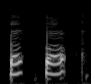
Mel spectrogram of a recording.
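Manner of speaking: a mocking girl cackling like a hen; mock chicken. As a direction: play a silly chicken to taunt her. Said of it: "flapping her arms, elbows bent".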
